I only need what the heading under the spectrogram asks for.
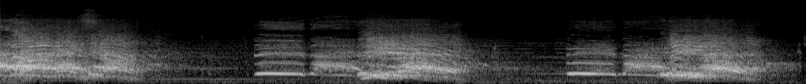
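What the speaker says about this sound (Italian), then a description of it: "Alessia vive, è il coro dei tifosi del Palermo che hanno accompagnato la piccola verso il suo ultimo viaggio." Palermo football supporters chanting together at a child's funeral, a loud massed chorus repeated in rising waves, each phrase opened by a sustained sung note and separated by brief lulls.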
